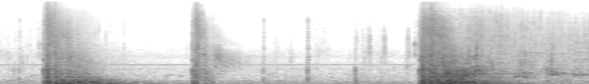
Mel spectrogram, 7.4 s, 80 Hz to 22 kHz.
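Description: Gunfire in Uncharted 2: Among Thieves, where three loud, separate blasts ring out with decaying tails, scattered with faint clicks and smaller pops in between.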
